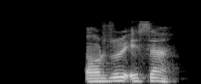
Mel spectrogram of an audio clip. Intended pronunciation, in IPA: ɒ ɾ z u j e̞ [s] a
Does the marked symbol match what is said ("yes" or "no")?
yes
